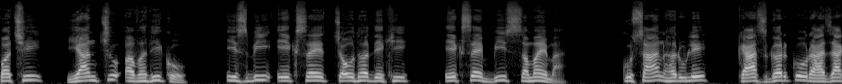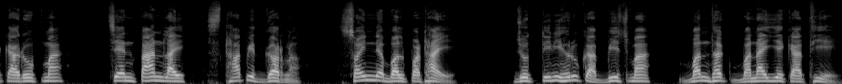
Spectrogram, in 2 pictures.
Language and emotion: Nepali, neutral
